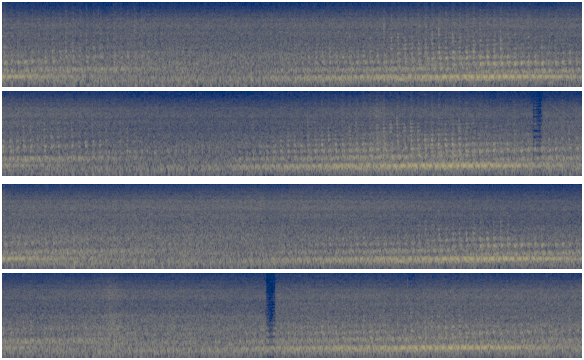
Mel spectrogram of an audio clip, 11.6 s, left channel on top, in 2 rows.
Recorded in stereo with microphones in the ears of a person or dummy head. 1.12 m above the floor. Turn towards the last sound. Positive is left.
turn(degrees=55)  # may be behind; listen again after turning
